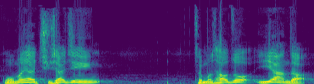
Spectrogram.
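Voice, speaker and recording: A man giving a step-by-step software tutorial, explaining and patiently repeating the key steps. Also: high voice, a little fast.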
